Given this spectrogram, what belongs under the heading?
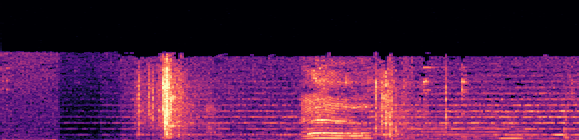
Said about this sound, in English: A creak outside distracts her again. What a strange old house. So drafty.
